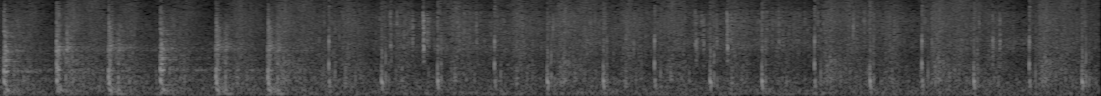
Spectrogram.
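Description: Armoured footsteps clank steadily and quickly on stone.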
